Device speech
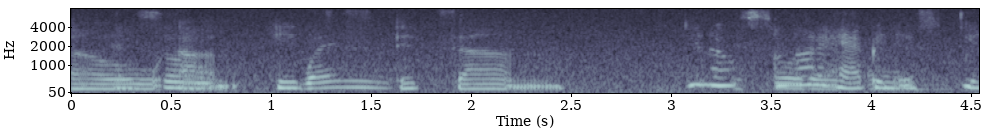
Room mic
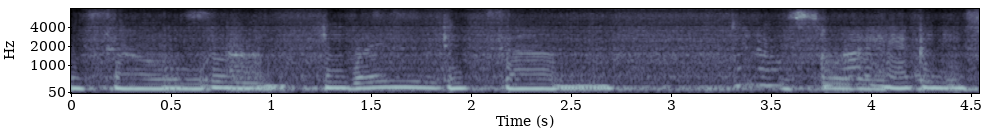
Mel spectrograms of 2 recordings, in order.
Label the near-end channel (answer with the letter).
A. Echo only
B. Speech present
A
